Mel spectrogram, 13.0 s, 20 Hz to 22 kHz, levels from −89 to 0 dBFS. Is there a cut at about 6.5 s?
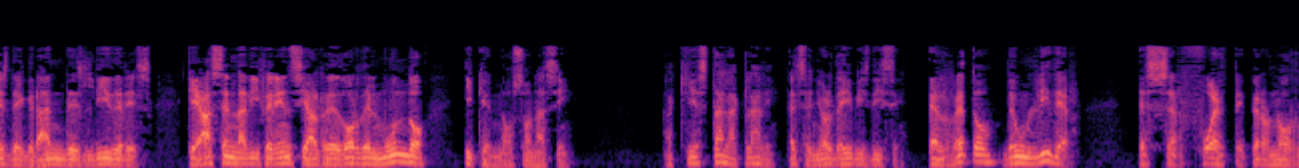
no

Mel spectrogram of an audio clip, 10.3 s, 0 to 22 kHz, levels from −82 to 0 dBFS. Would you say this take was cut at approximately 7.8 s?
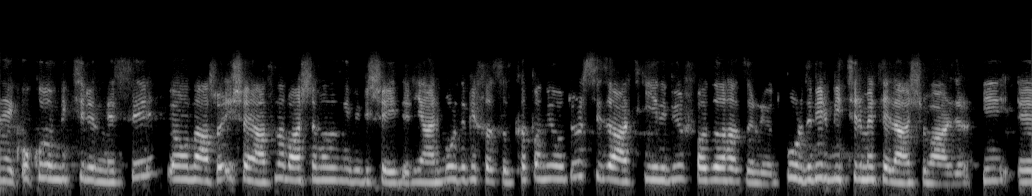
yes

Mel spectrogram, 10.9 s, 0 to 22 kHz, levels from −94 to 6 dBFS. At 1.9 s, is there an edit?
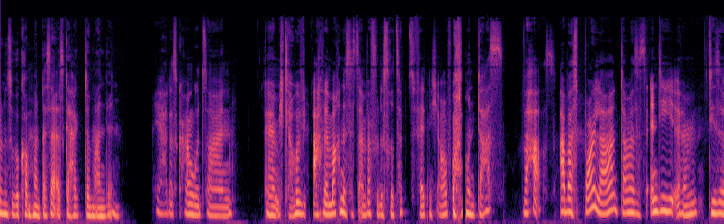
no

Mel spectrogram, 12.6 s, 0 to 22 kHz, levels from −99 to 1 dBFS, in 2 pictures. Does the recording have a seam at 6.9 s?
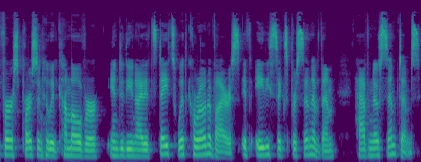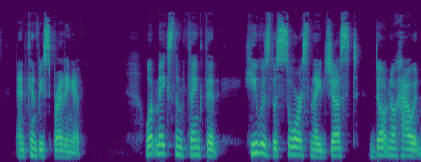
yes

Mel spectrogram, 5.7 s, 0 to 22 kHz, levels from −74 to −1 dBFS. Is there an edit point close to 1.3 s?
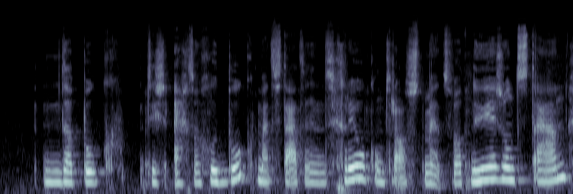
yes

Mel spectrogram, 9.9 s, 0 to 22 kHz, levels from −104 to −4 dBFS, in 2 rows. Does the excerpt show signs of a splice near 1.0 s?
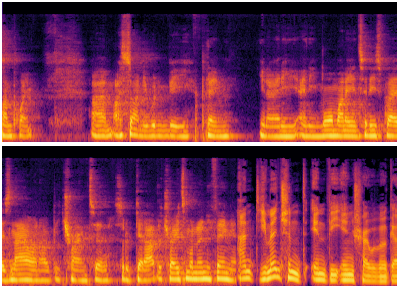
no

